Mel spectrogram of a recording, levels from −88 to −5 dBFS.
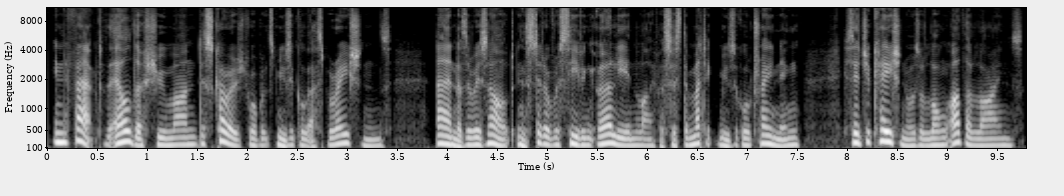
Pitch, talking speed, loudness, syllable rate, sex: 165 Hz, 180 wpm, -19 LUFS, 6.5 syllables/s, female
